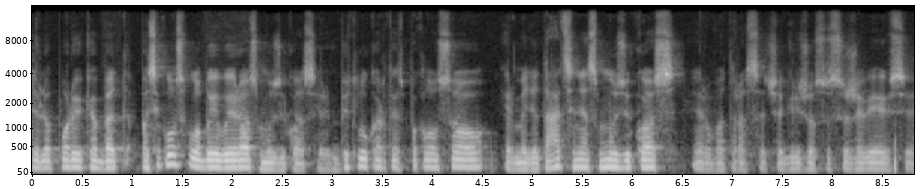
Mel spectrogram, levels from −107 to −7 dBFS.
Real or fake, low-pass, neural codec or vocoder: real; 14.4 kHz; none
